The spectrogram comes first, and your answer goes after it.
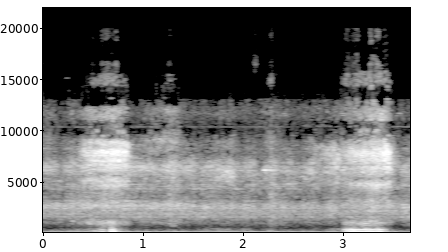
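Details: A domestic cat asleep, recorded 2 December 2024, gives two low, raspy snoring breaths about two and a half seconds apart against a steady background hum.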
